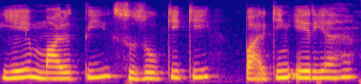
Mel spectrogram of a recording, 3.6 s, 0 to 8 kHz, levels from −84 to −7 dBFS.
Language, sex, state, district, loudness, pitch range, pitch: Hindi, female, Uttar Pradesh, Lalitpur, -18 LUFS, 215-260 Hz, 240 Hz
